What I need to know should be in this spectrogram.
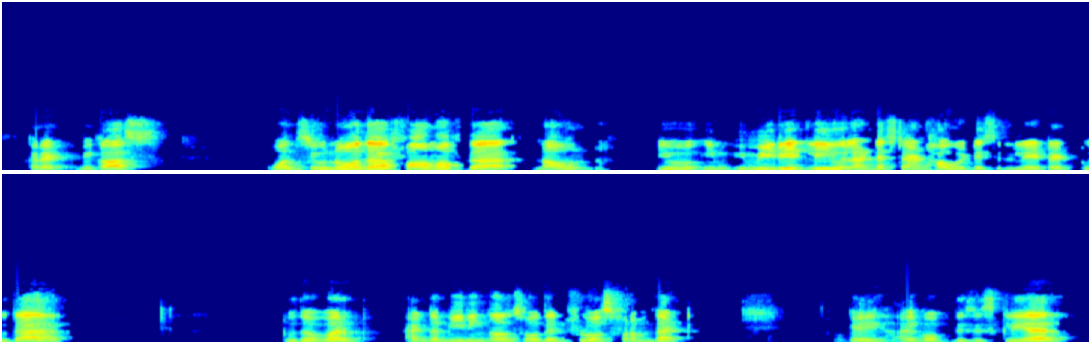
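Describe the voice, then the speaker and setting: A man with a Tamil accent speaks at a moderate pace and medium pitch. Long, frequent pauses break up his speech. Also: ordinary pitch variation. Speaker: Sanskrit teacher. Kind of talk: lecture.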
